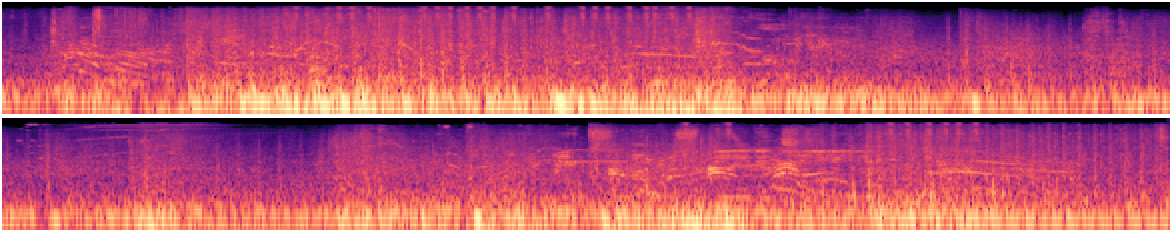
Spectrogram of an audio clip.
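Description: Guns fire rapidly in bursts.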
